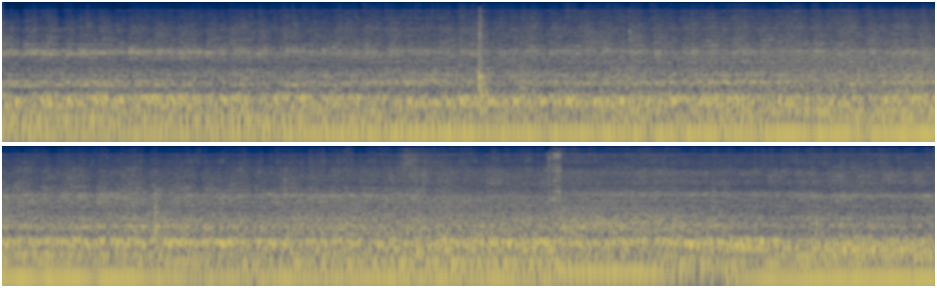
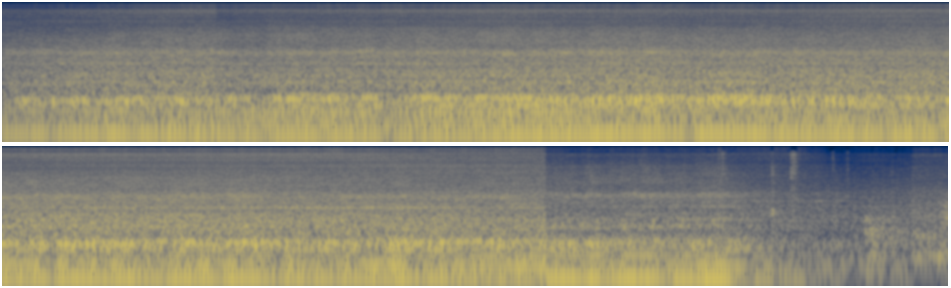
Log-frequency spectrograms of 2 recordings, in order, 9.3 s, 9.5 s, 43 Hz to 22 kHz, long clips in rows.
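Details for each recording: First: 40-year-old Jeep J10 Honcho, run after 20 years sitting in a barn, with rebuilt carburetor and tune-up; accelerator-pump return spring still missing. Steady low idle with an even pulse, no stumble, a couple of faint clicks. Normal idle. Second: 1978 Jeep J10 Honcho V8, sat about 20 years, first run on its carburetor: loud, lumpy, wavering running then dropping away, won't hold idle; weak throttle and accelerator-pump springs found, vacuum leak questioned.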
